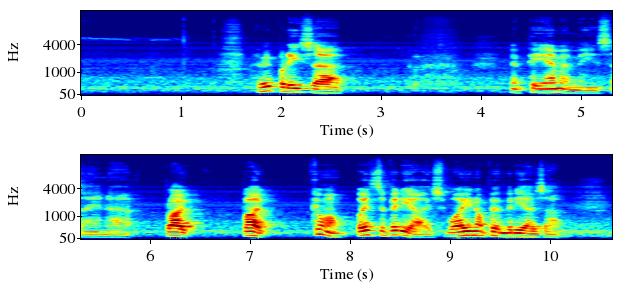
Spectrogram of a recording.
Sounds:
Speech, inside a small room

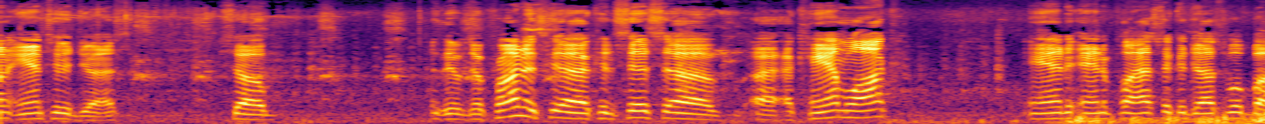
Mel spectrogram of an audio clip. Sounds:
Animal, outside, rural or natural, Speech

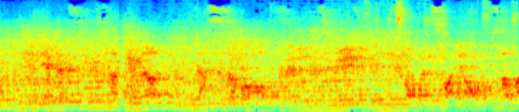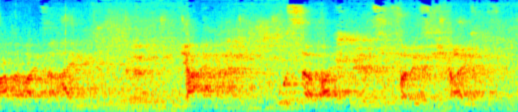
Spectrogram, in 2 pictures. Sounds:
Vehicle, Car, Speech

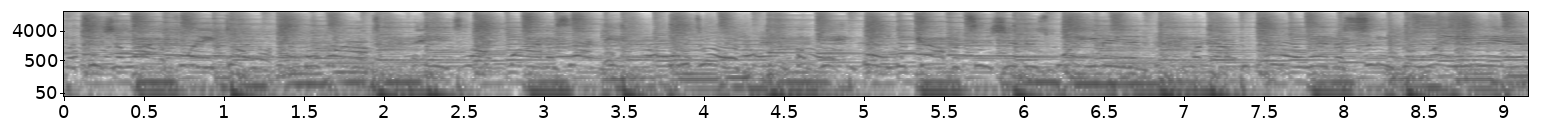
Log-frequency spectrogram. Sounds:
Music

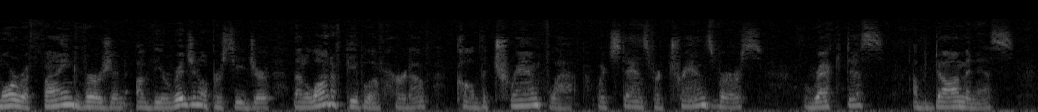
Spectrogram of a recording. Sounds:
Speech

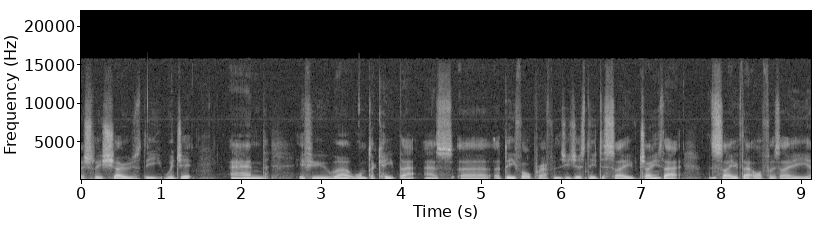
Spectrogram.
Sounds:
Speech

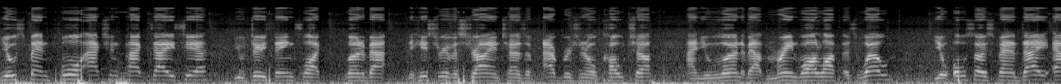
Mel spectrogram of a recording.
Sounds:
Wind, Wind noise (microphone)

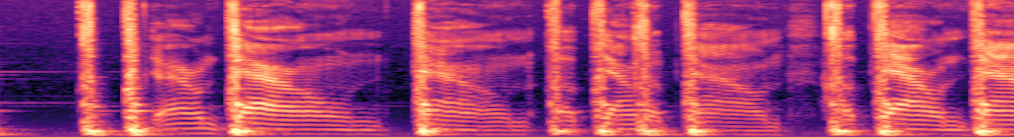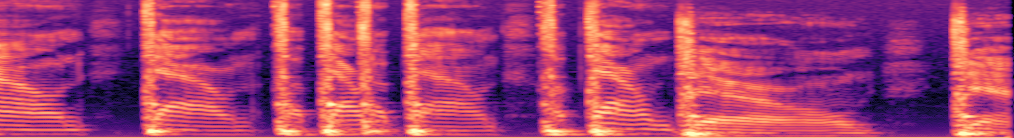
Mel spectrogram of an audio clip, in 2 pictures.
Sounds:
Plucked string instrument, Musical instrument, Guitar, Music, inside a small room, Acoustic guitar

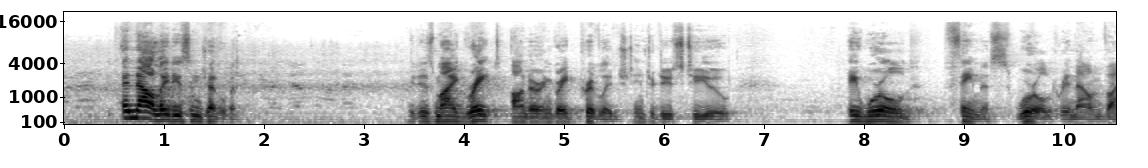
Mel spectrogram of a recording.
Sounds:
Speech

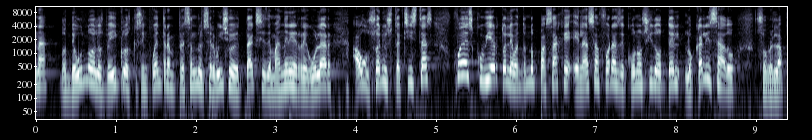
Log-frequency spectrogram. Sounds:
Speech

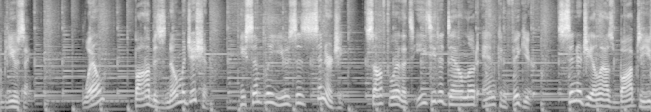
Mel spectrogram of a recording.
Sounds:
Speech, Music

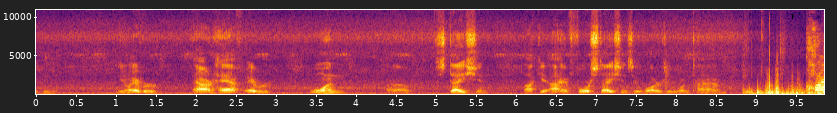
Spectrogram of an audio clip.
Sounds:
Speech

